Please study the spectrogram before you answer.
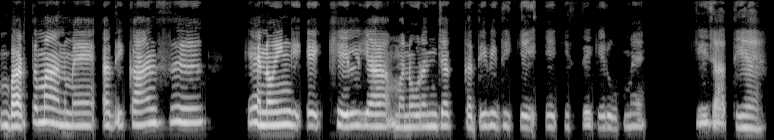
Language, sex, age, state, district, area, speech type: Hindi, female, 18-30, Rajasthan, Karauli, rural, read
